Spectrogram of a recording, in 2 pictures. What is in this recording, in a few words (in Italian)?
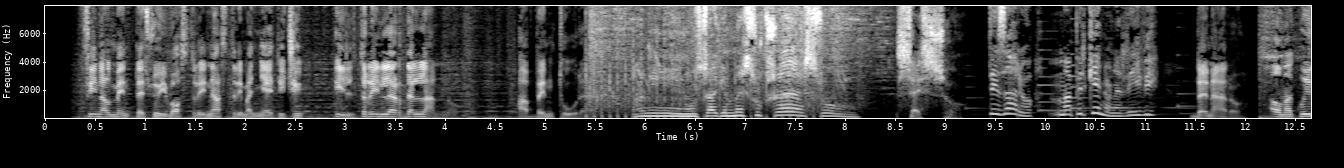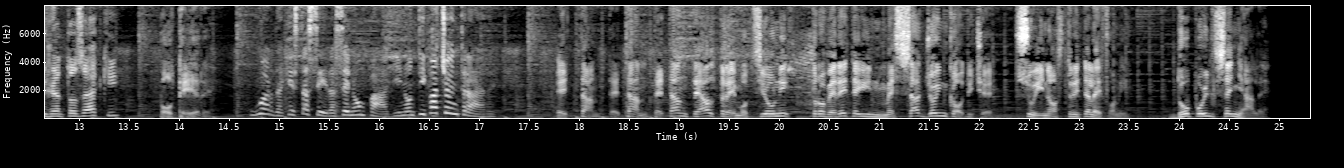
Segreterie Telefoniche - Segreteria Trailer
